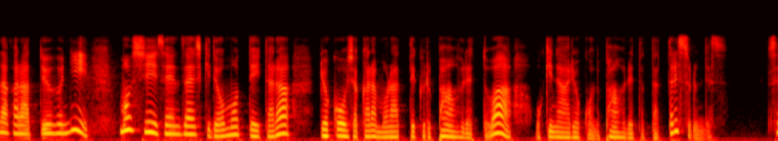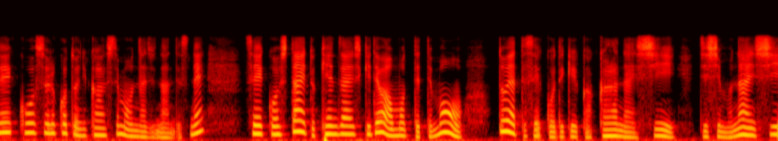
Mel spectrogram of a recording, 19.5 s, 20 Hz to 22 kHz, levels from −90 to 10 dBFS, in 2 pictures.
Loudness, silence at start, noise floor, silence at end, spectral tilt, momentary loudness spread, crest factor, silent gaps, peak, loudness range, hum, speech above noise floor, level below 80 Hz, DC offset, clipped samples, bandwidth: -27 LUFS; 0 s; -60 dBFS; 0 s; -6 dB/octave; 9 LU; 18 dB; none; -10 dBFS; 5 LU; none; 33 dB; -44 dBFS; under 0.1%; under 0.1%; 8.2 kHz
